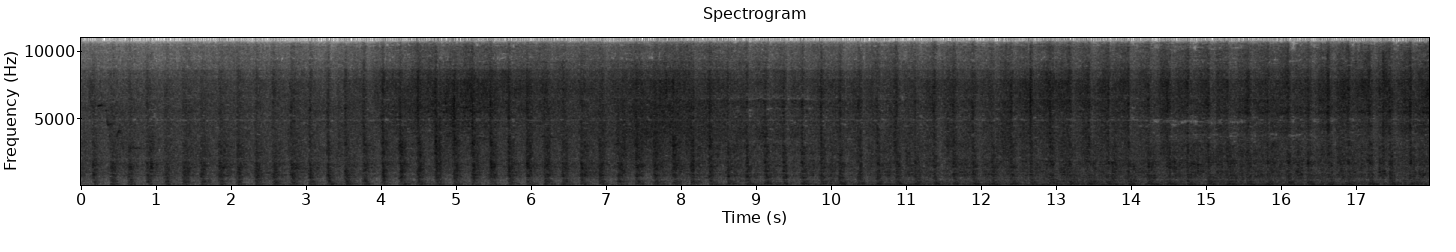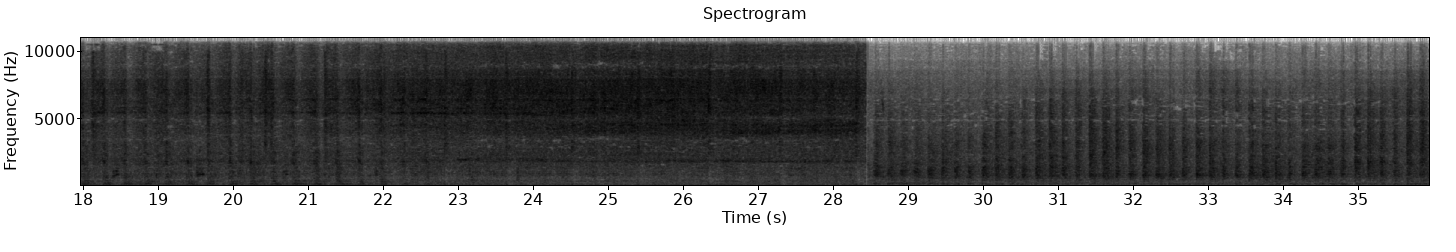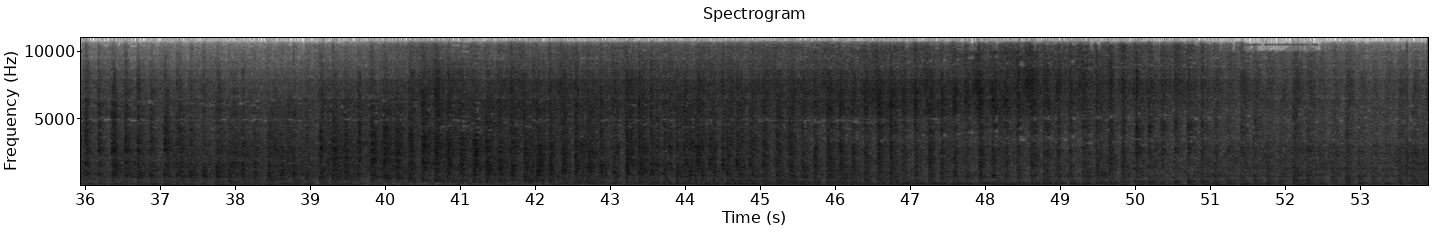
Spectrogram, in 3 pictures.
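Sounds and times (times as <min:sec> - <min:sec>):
steam train running: 0:00.0 - 0:53.9.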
